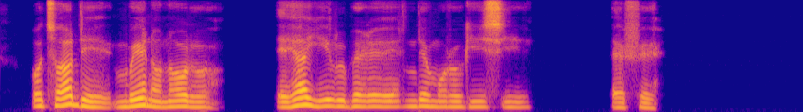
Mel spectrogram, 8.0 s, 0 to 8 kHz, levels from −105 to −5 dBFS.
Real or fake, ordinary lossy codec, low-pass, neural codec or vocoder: fake; none; none; codec, 16 kHz, 0.8 kbps, ZipCodec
